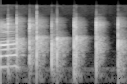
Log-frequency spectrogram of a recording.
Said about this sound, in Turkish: Yönetmene bir daha bir alkış alabilir miyim? Alfonso!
